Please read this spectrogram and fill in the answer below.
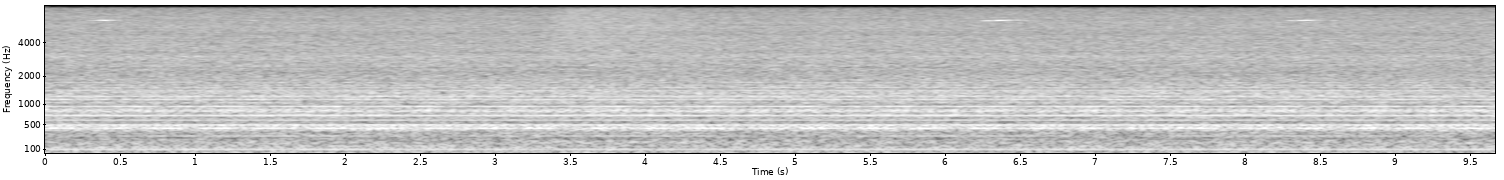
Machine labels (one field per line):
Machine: pump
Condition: abnormal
